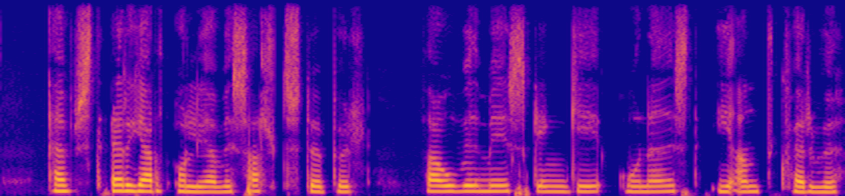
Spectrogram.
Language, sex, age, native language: Icelandic, female, 18-19, Icelandic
